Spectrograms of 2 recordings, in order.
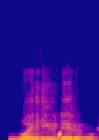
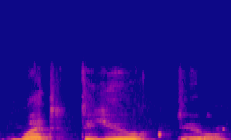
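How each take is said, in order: First: Brisk, pushing for an answer; pressing question. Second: Slow gentle question. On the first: Coach on stage pressing Stephanie, pushing for an answer. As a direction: fire the question at her again. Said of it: "Okay, try that again". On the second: Coach asking again after the breathing, slow and gentle. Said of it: "all right, hold on". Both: Retold or imitated.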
